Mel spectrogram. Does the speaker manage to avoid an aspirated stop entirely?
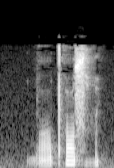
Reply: no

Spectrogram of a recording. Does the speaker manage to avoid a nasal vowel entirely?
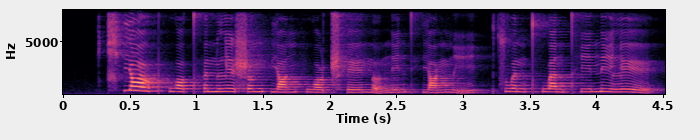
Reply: yes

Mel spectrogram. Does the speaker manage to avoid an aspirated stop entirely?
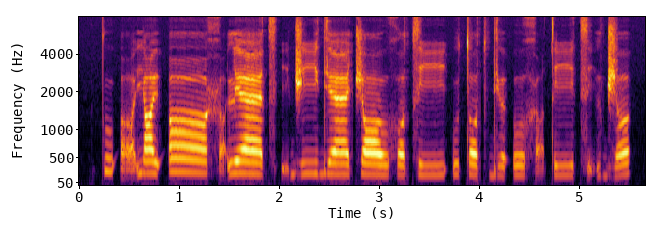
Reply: yes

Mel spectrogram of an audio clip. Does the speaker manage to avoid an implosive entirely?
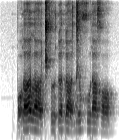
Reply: no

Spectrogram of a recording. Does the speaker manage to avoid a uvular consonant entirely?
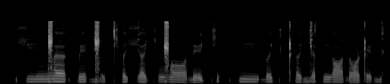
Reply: yes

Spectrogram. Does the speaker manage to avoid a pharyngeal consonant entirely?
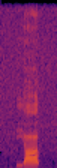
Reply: yes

